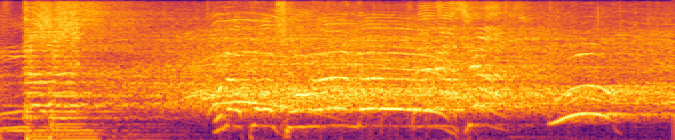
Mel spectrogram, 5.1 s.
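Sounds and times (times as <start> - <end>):
audience applause and cheering after song: 0.2 - 5.0.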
